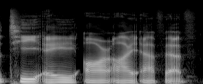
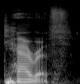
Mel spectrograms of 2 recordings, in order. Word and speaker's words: tariff: 好，那所以它的发音并不是我们很直觉，它是 T A R I F F，可是念成 tariff 啊 tariff。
